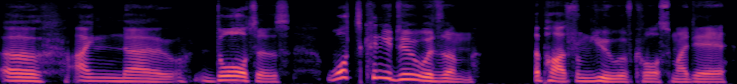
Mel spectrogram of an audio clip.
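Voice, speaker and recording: A man's voice: mid-range voice, very animated, darkish tone, no room sound, studio quality. A man voicing a moody king who growls and mocks cruelly, then turns to self-pity. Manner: growling, mocking, slow and drawn out.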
